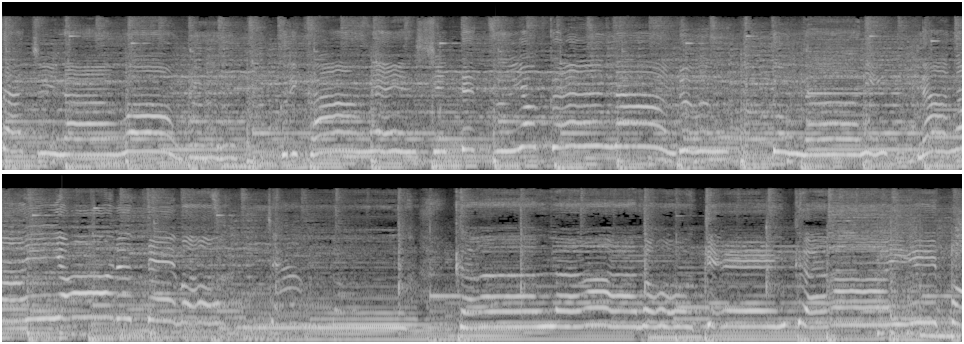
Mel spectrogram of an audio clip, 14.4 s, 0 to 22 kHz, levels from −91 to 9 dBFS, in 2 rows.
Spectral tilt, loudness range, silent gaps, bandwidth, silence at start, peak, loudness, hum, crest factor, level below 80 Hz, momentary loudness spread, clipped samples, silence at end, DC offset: -4.5 dB/octave; 2 LU; none; 15.5 kHz; 0 s; 0 dBFS; -11 LUFS; none; 12 dB; -24 dBFS; 4 LU; under 0.1%; 0 s; under 0.1%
